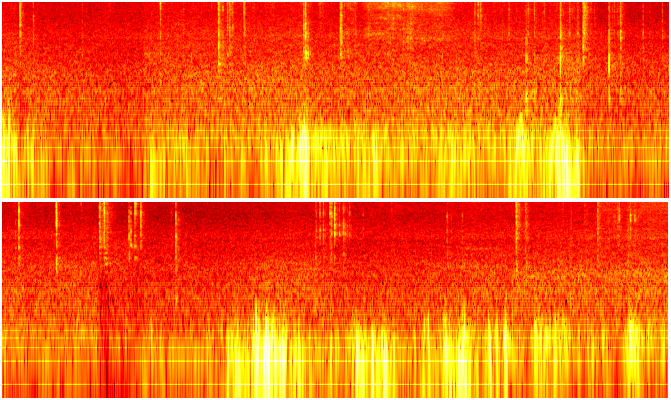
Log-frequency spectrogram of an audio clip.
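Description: Scattered sharp clicks and light rattles of a fishing rod being handled and a steel tape measure being drawn out along it, over low, uneven rumbling noise.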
